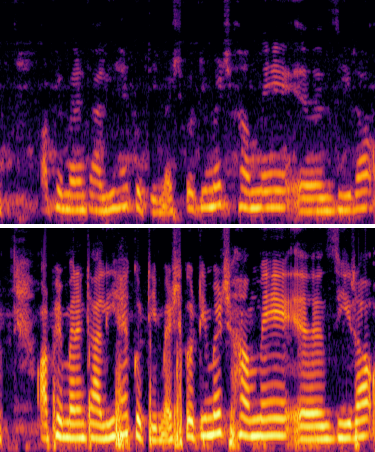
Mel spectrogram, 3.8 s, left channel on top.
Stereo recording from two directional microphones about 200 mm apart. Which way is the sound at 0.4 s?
55° right (ahead or behind).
